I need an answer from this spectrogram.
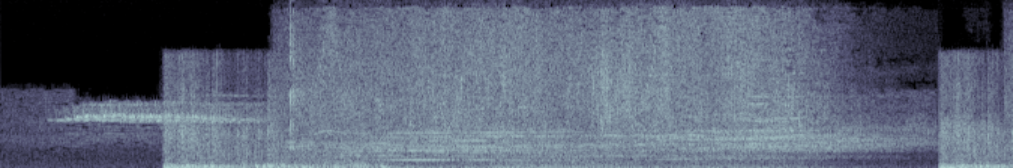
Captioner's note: ground rumbling; wind whirring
